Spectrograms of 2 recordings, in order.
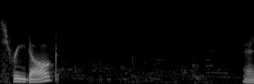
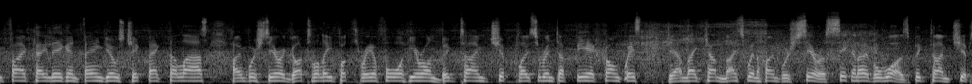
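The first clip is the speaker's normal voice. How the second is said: fast live race commentary; race caller; 8 semitones higher, 5 dB louder than usual. Acted. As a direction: rattle off the field like a track caller. Calls the dog race live.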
